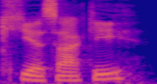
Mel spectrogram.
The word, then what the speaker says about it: Kiyosaki: That book by Robert Kiyosaki. – Mm-hmm. – He I like how you pronounce that the American way. – Kiyosaki.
